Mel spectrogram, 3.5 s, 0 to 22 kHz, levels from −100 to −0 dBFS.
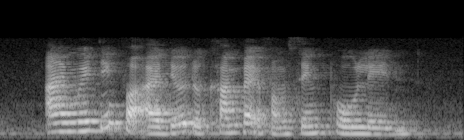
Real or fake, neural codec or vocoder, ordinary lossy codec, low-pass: real; none; none; 7.2 kHz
